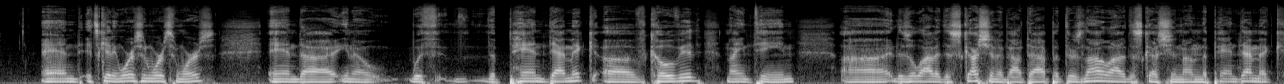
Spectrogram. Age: 40-59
